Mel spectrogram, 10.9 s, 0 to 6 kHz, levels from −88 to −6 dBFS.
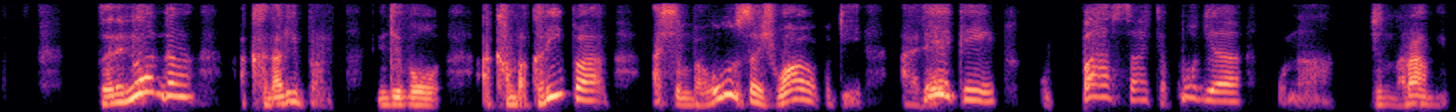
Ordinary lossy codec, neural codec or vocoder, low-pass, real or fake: MP3, 48 kbps; codec, 16 kHz, 1.1 kbps, Voila-Tokenizer; 5.4 kHz; fake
